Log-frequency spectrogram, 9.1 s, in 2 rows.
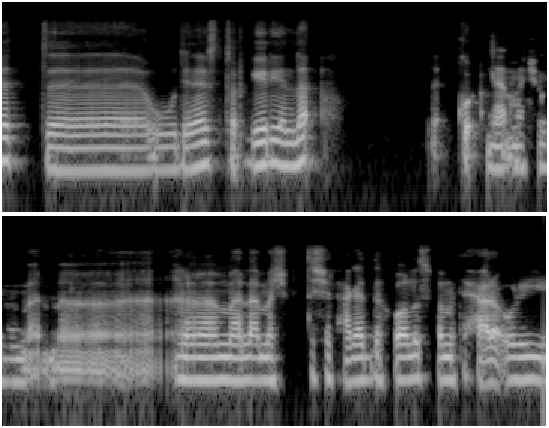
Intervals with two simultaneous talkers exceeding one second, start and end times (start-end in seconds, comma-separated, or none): none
